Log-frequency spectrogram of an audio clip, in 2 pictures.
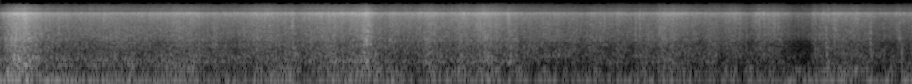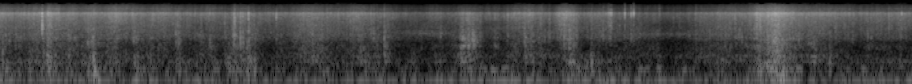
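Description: Blue plastic tarpaulin crinkling and rustling as it is unfolded and spread out by hand. There is a louder flap of the sheet at the start and another near the end.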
